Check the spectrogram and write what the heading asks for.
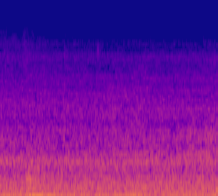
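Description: Low steady rumble with a faint hiss, swelling briefly about a third of a second in, heard inside a car cabin.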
